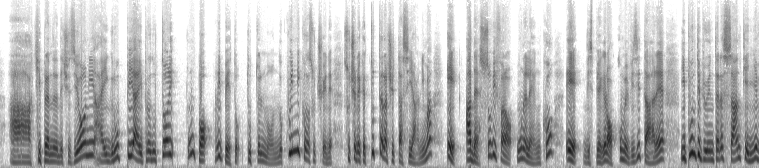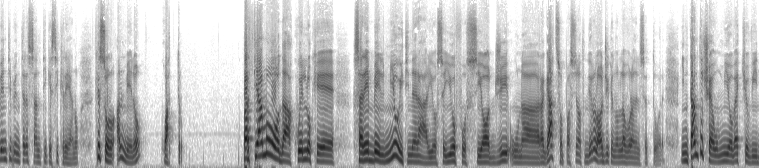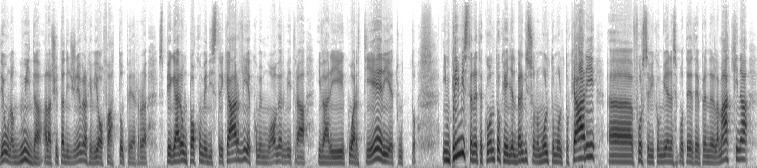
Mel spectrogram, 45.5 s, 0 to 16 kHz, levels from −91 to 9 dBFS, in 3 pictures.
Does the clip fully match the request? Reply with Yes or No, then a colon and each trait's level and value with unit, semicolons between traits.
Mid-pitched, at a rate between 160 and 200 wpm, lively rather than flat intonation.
Yes: medium, 165 Hz; average, 165 wpm; wide, 7.0 semitones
